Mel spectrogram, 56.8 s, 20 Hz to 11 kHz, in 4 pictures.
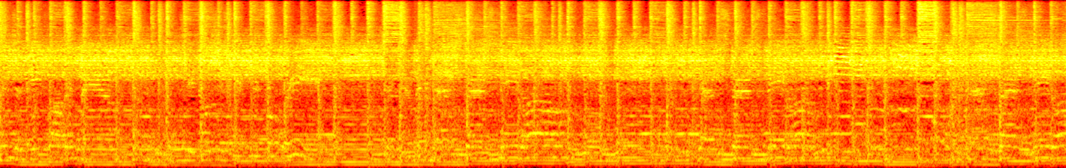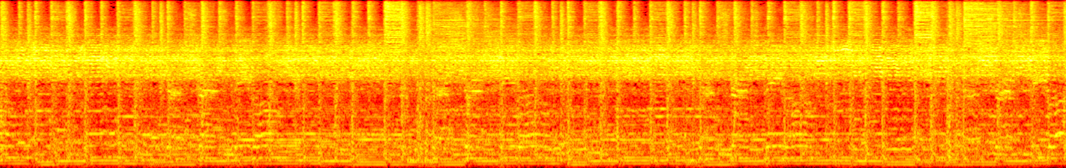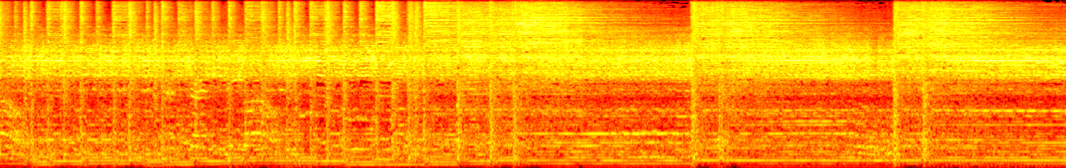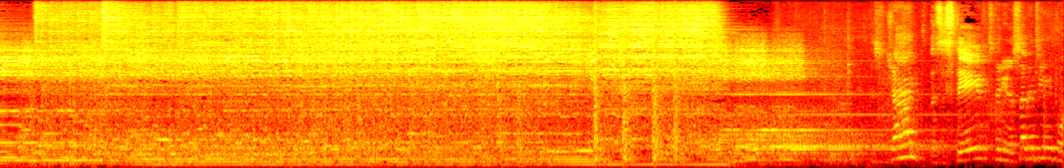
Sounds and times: Rock music: 0.0 - 56.8.

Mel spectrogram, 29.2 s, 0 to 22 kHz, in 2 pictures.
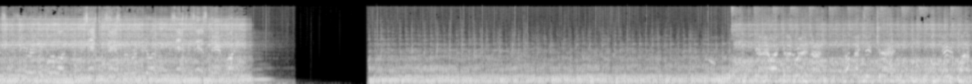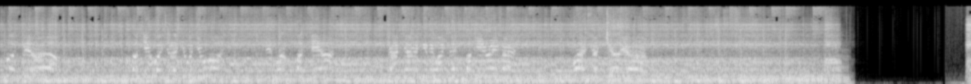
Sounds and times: Punk rock: 0.0 - 3.8, 7.2 - 27.4.

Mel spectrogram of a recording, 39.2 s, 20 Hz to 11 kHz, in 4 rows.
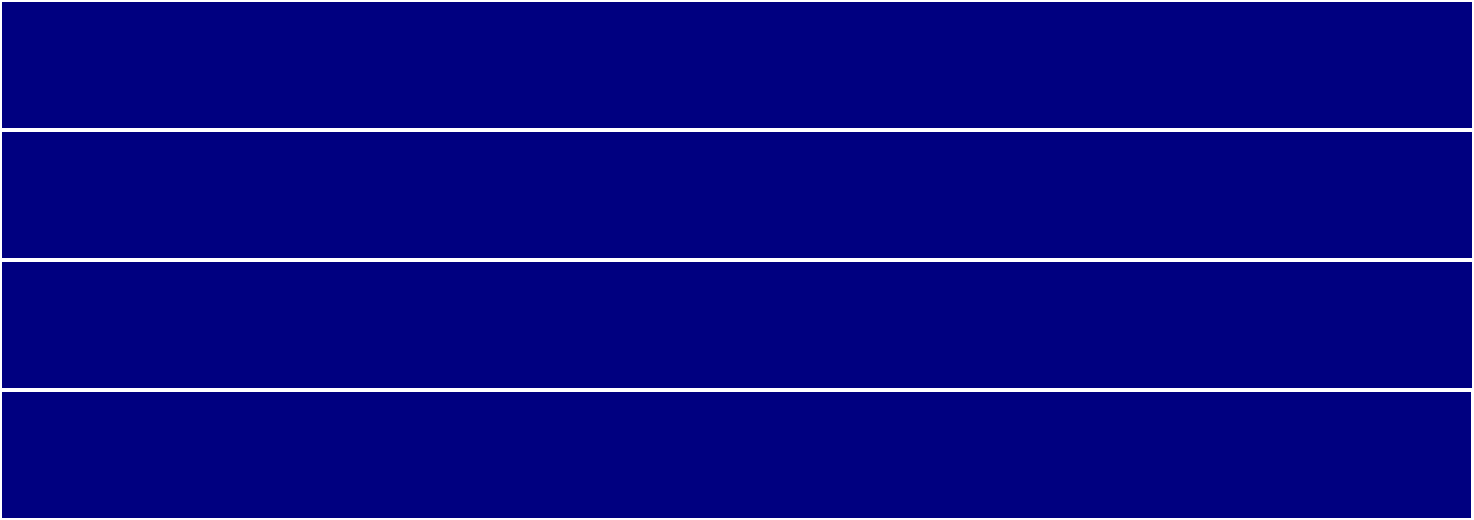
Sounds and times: Silence: 0.0 - 39.1.

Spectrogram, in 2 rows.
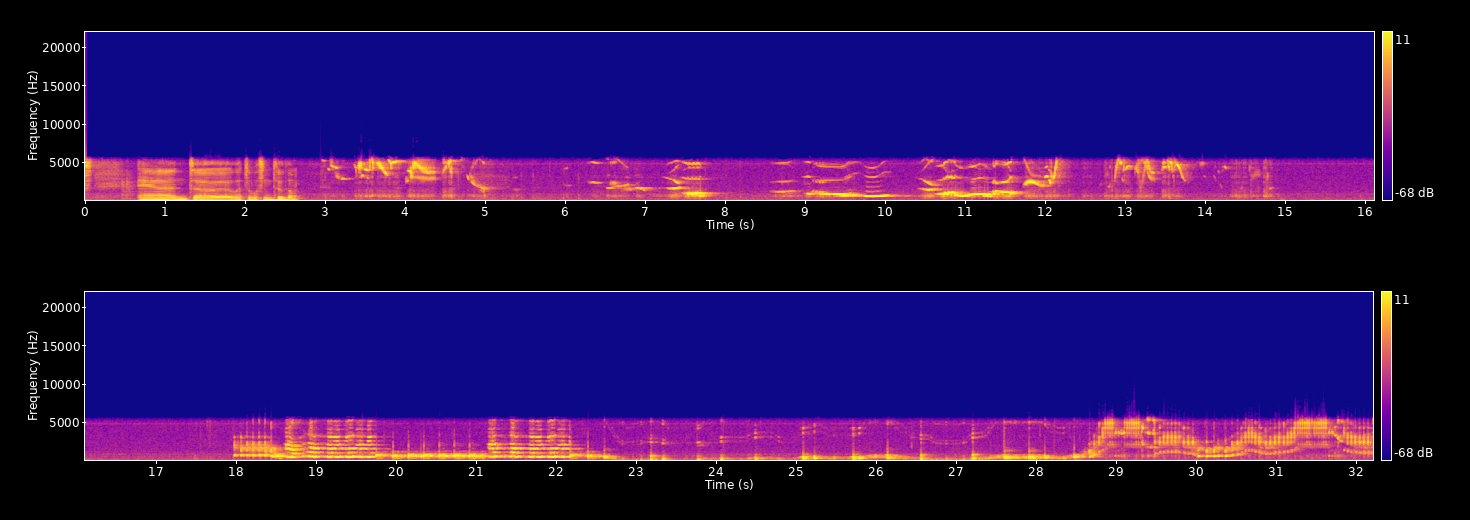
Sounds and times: Chirp, tweet: 3.0 - 5.1, 8.6 - 14.9, 28.8 - 32.2.

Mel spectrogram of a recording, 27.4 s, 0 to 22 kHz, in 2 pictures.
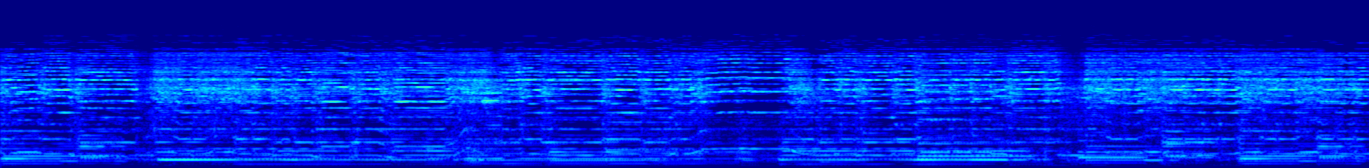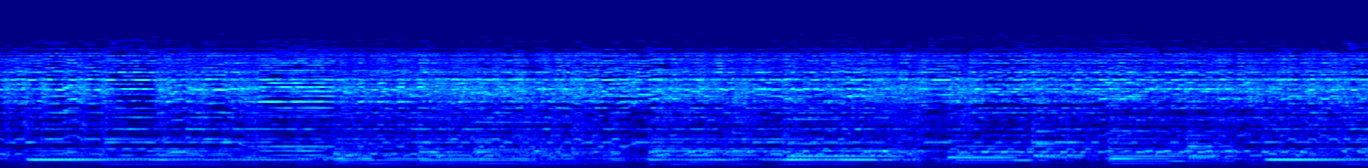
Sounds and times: Electric guitar: 0.0 - 27.3.

